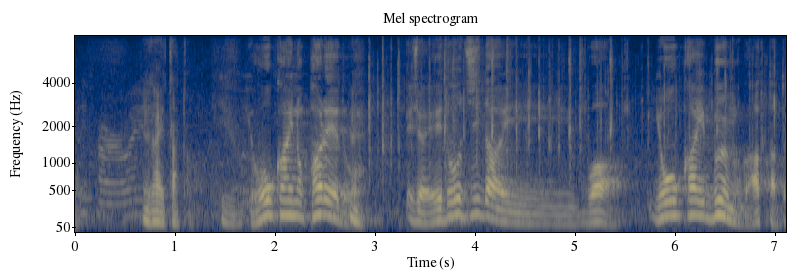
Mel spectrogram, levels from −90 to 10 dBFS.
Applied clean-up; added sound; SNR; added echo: none; Typing; 19 dB; none.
